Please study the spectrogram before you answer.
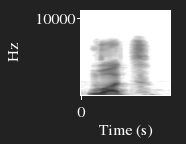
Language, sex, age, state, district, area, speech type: Goan Konkani, male, 18-30, Goa, Ponda, rural, read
